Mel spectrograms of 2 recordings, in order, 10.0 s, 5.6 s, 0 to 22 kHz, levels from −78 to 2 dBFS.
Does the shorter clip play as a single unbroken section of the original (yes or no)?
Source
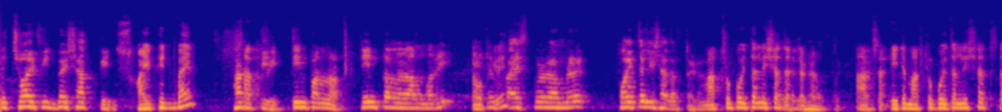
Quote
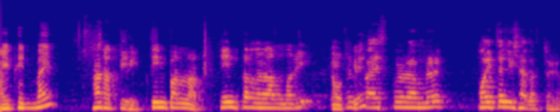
yes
